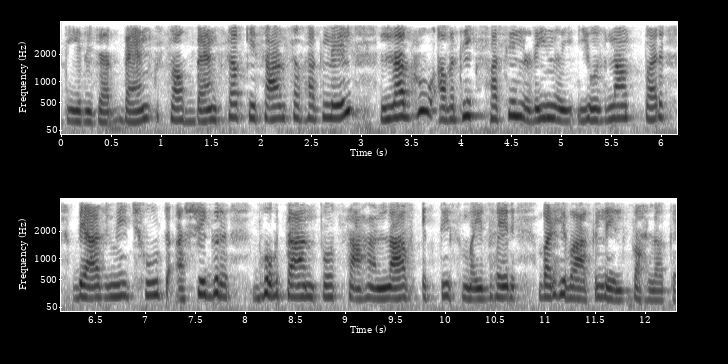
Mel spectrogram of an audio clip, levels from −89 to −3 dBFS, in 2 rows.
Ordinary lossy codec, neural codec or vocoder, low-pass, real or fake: none; codec, 16 kHz, 8 kbps, FreqCodec, smaller model; 3.6 kHz; fake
